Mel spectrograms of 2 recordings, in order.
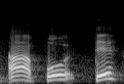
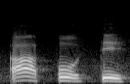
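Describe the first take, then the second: First: Apoteose split slowly the wrong way, as written; slow wrong-split demo; wrong syllable split. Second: Apoteose split slowly into a-po-te-o-se; slow correct-split demo; correct syllable split. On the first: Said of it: "Tá escrito assim". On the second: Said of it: "Qual é a separação normal". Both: Shown as a demonstration.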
